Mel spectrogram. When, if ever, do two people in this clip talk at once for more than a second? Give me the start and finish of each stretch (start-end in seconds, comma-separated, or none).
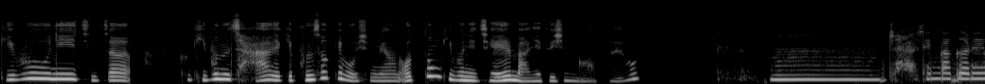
none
